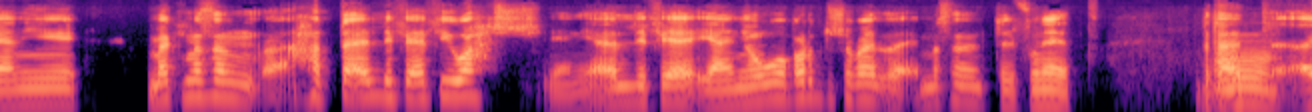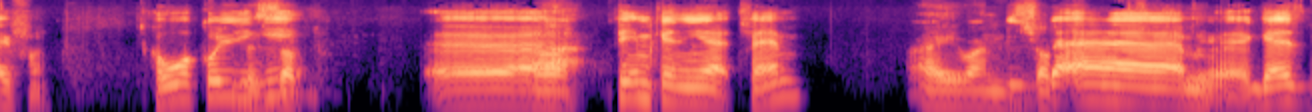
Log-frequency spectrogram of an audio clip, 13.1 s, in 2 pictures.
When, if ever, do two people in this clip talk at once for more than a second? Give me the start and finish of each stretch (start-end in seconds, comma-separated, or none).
none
